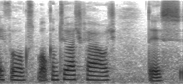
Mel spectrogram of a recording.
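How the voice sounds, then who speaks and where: A woman with a non-native accent speaks in a dark, mellow tone. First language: not English. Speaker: solo podcaster. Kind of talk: casual monologue. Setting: alone on a mic. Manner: slow; halting, with pauses.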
